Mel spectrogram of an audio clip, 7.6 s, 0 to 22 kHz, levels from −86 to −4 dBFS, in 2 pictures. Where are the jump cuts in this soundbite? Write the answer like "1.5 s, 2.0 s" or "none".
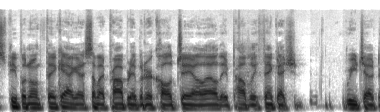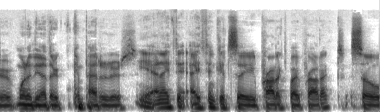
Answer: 3.8 s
